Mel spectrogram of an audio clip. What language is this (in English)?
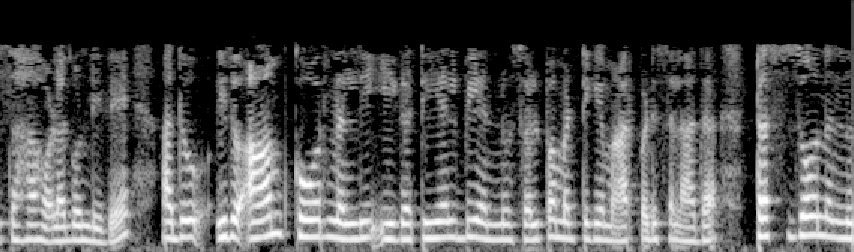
Kannada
